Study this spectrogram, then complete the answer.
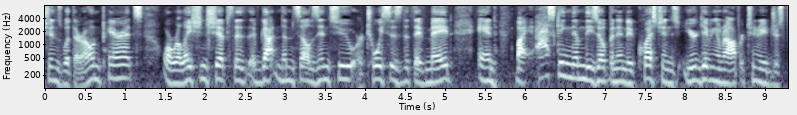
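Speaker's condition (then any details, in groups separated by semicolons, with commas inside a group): No condition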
